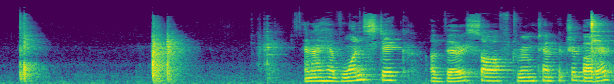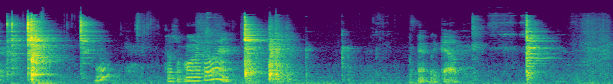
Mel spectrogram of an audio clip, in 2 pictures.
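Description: A spoon clinks against a metal mixing bowl.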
